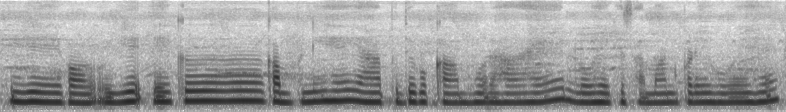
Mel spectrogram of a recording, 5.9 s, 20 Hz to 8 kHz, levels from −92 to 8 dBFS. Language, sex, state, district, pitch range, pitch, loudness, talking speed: Hindi, female, Haryana, Jhajjar, 200-225 Hz, 210 Hz, -15 LUFS, 185 wpm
